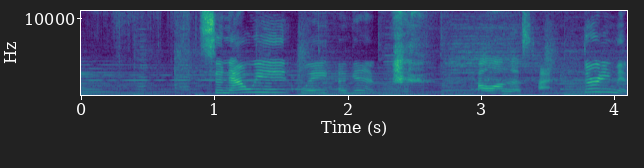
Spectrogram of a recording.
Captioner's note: chuckles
